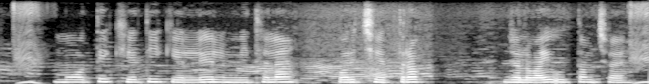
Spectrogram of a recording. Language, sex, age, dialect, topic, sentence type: Maithili, female, 18-24, Southern/Standard, agriculture, question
